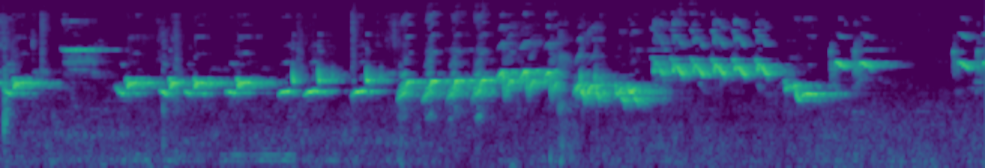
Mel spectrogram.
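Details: A single unidentified bird singing in the morning, producing a varied run of clear whistled phrases that step up and down in pitch, some trilled, some brief chirps, in a near-silent background.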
